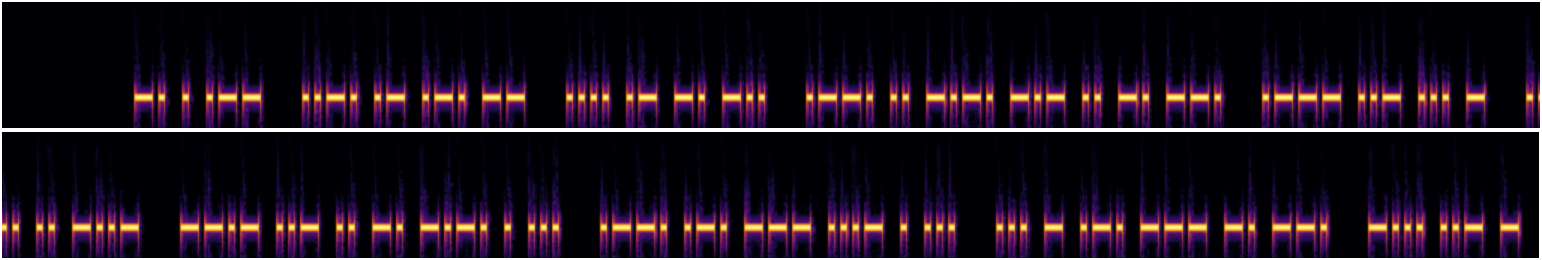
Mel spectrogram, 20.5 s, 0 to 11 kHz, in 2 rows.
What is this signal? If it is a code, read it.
Morse code, heard as a keyed tone, about 30 wpm, 700 Hz. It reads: NEW FARM HAND PICKING JUST SIX QUINCES PROVES STRONG BUT
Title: Pangram Challenge v2 - 30wpm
